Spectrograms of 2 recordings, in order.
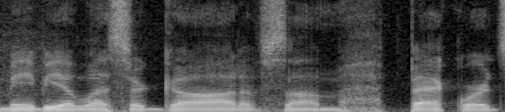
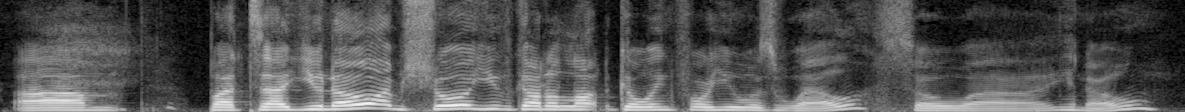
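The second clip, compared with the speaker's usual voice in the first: awkward, louder reassurance full of hesitations; flustered party member; 6 semitones higher, 10 dB louder than usual. Acted. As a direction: placate him with raised voice, fumbling for words.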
